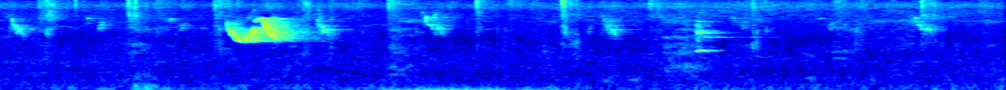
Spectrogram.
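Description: Faint outdoor background with birds chirping: one short, louder chirp about a second and a half in, and a few fainter chirps later.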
